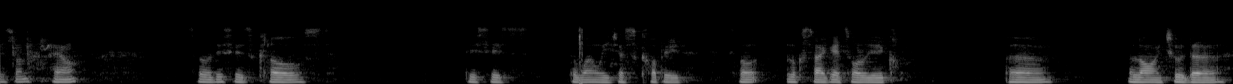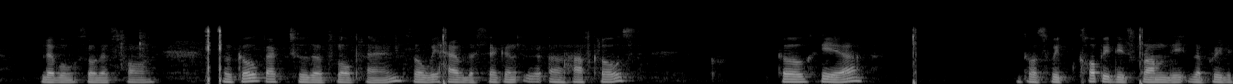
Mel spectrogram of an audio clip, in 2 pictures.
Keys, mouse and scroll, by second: 0.0 Escape, 0.2 Escape, 5.9 click, 13.0 middle click, 13.3 Escape, 13.4 Escape, 13.6 Escape, 14.5 click, 14.8 click, 15.4 middle click, 15.6 Escape, 15.8 scroll up 3, 16.0 scroll down 1, 16.1 middle click, 16.2 Escape, 16.7 click, 21.5 click, 23.9 click.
